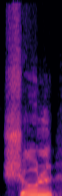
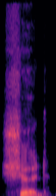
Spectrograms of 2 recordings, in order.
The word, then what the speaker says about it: should: Ojo con el should. No es shul, it's should.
